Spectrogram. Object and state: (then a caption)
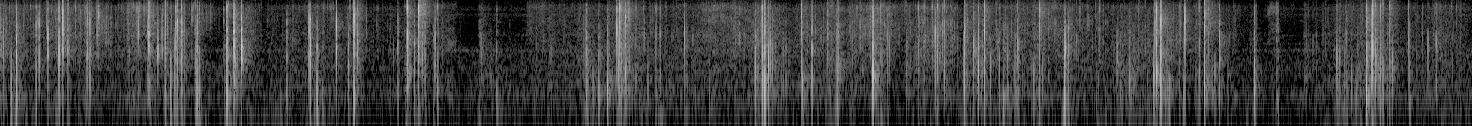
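Plastic snack packet being crinkled. A medium-sized, flexible, hollow yellow printed plastic snack packet that appears to hold contents is held near the microphone and crinkled and squeezed with the fingers. It produces dense, bright, sharp crackles and crinkles with almost no low end, each snapping off almost instantly, in irregular bursts over quieter rustling.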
